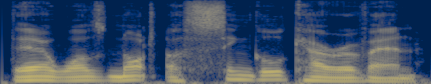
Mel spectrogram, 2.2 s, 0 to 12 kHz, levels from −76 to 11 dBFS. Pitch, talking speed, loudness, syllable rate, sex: 105 Hz, 165 wpm, -15 LUFS, 4.8 syllables/s, male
